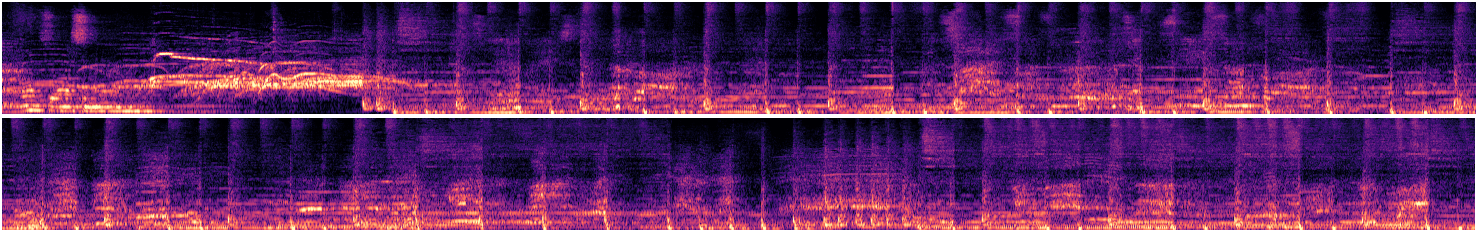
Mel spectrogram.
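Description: Live rock band with a lead singer, acoustic and electric guitars, bass and drum kit. It opens with voices singing and no drums or bass, then the full band with drums comes in about four seconds in and plays on.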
